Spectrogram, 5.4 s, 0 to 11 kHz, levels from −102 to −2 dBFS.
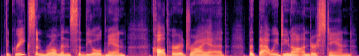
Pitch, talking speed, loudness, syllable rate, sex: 210 Hz, 200 wpm, -20 LUFS, 4.9 syllables/s, female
